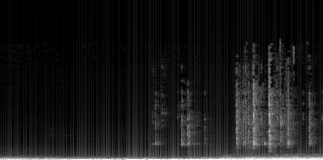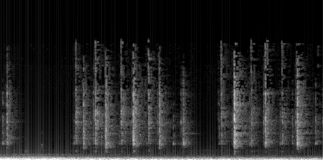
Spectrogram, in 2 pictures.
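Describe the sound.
A doorknob turning in a house at night, heard as a run of metallic clicks and rattles in several bursts over a steady low rumble, with no voices.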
